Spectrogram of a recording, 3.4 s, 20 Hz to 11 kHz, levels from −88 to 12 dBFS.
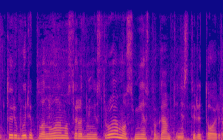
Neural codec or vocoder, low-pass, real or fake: codec, 16 kHz in and 24 kHz out, 2.2 kbps, FireRedTTS-2 codec; 9.9 kHz; fake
